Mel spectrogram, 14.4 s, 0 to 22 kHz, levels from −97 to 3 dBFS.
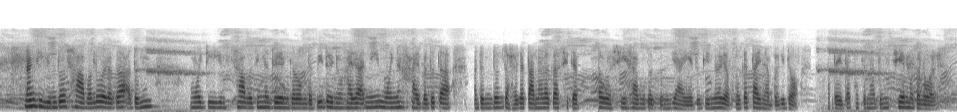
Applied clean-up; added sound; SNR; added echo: none; Crowd / Gasp + Car; 15 dB; none.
